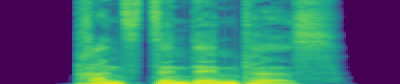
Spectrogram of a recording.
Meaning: strong/mixed nominative/accusative neuter singular of transzendent
- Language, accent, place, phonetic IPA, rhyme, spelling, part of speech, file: German, Germany, Berlin, [ˌtʁanst͡sɛnˈdɛntəs], -ɛntəs, transzendentes, adjective, De-transzendentes.ogg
